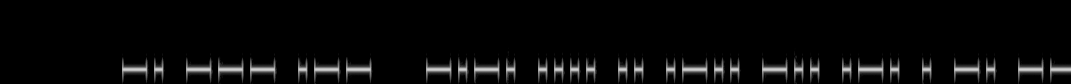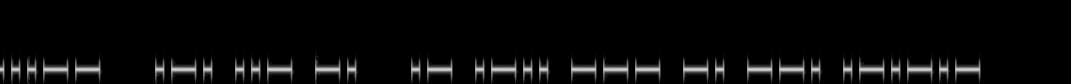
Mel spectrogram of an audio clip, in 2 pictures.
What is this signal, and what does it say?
Morse code, heard as a keyed tone, about 15 wpm, 700 Hz. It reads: NOW CHILDREN, RUN ALONG.
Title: Sentences from Top 1000 Words - Review Part 1 - 15wpm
